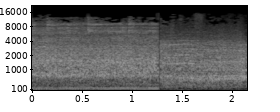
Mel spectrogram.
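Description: Football stadium crowd noise with music carrying steady low tones underneath. The music cuts off abruptly a little over a second in, leaving only the crowd.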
